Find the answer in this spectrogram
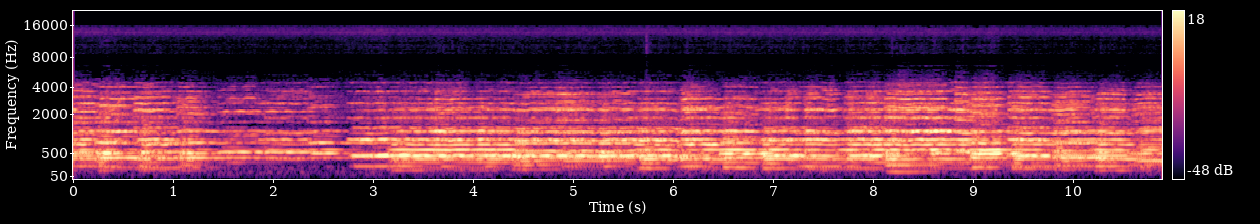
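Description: A dance band playing a waltz from a Columbia 78 rpm record, heard through an HMV 163 acoustic gramophone, with brass and violins and a dull sound lacking any high treble. There is a brief lull nearly three seconds in before the full band comes back in.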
